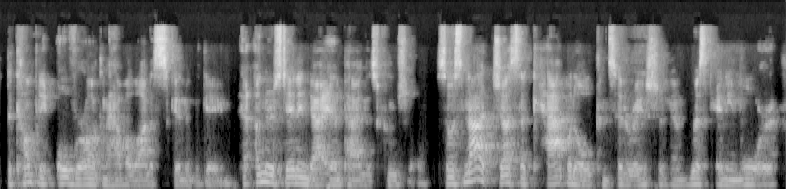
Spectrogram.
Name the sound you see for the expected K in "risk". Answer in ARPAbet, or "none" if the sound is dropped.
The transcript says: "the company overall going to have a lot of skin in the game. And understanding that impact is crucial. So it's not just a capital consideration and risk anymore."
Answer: K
